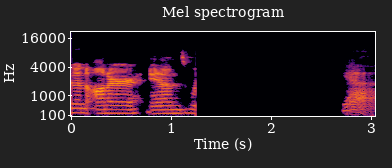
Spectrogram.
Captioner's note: audio cuts off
